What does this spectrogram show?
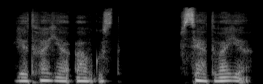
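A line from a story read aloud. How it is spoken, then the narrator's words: Whisper. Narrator (Russian): она прошептала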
